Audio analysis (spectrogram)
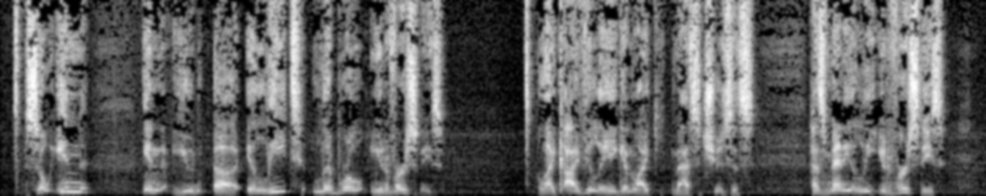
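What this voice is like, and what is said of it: Strained, fading voice. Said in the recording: “my voice is going, I've been talking all day and on the radio all day, and it's just going out right now.”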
